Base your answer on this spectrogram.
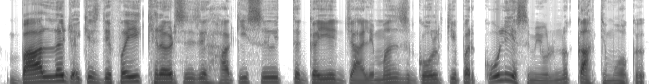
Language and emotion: Kashmiri, neutral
